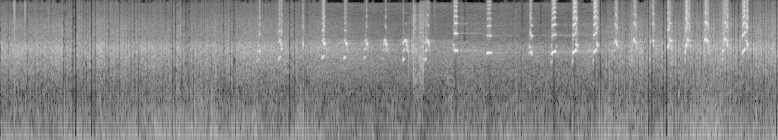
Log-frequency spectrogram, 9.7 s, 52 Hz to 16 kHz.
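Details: White-tailed eagle pair at the nest tree on 9 April 2021 around midday. The female calls at an unwanted intruder in her territory, and the male, known for his chirping voice, calls from the top branch. Sharp, high yelping notes quicken over heavy wind roar.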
